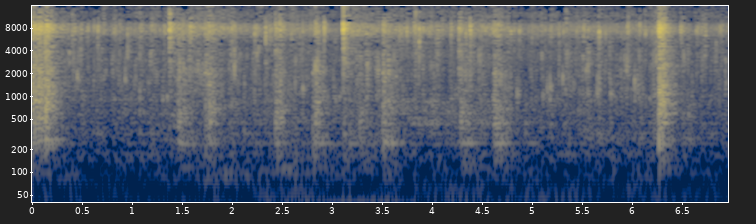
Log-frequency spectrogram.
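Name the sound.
dal with bottle gourd boiling in pot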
